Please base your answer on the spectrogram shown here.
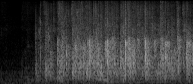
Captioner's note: applause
